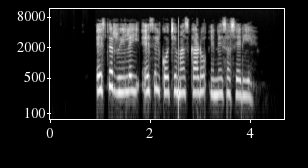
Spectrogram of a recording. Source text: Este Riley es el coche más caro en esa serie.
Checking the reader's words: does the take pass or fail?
pass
